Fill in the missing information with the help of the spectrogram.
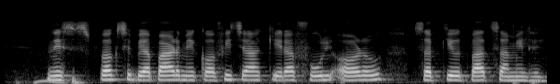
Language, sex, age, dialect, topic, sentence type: Magahi, female, 31-35, Western, banking, statement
